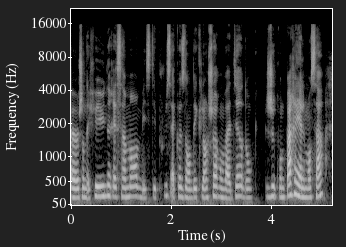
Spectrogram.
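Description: A woman with a medium pitch speaks at a moderate pace on a very clean recording with a silent background. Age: 20s. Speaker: podcast host. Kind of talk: casual monologue. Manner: spontaneous, with hesitations.

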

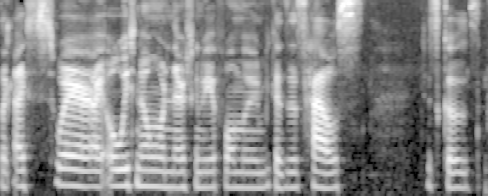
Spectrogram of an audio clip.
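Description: This woman has a normal speaking voice, medium in pitch. She talks at a fairly quick pace with fairly even intonation. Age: 30s. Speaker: podcast co-host. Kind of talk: casual chat.

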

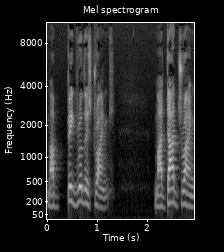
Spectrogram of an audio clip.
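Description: A man speaks with a Yorkshire accent and ordinary pitch variation. The recording is very clean, with a silent background. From South Yorkshire, England. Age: 30s. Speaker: podcaster on sobriety and addiction. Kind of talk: solo rant monologue. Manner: casual, animated.

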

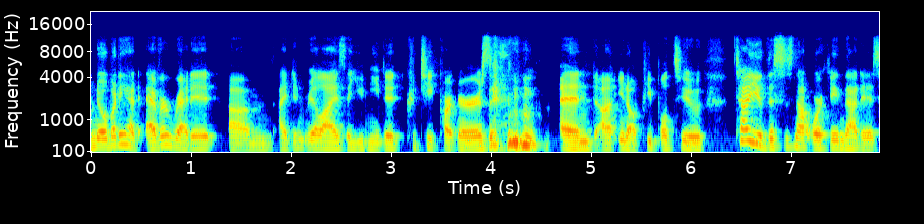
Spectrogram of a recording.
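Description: Speaking at a fairly quick pace with very wide pitch swings, a woman with an American accent is heard on a very clean recording against a silent background. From Taiwan-born, grew up in the US. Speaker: author. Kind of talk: interview.

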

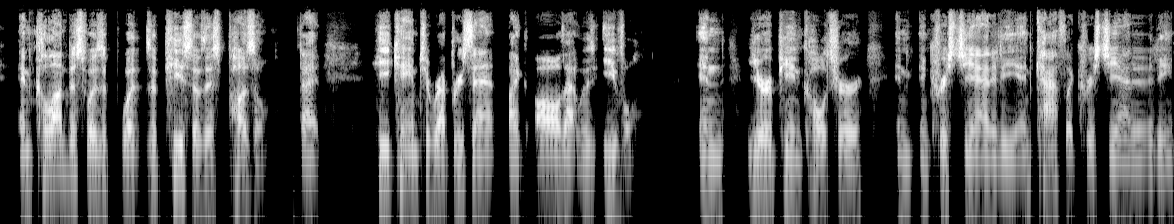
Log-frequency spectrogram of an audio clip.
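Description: With a bright, sharp tone at a medium pitch, a man speaks at a moderate pace with ordinary pitch variation, the sound dry and close with no echo and the background quiet. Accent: Californian. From California, Santa Ana. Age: 50s. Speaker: history teacher and writer. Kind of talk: interview.

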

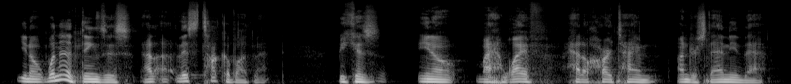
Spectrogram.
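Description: Over a very clean recording with a silent background, a man with an unremarkable speaking voice talks at a moderate pace with ordinary pitch variation. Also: medium pitch for a man. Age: 40s. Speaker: podcast host and entrepreneur. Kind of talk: casual interview chat.

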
